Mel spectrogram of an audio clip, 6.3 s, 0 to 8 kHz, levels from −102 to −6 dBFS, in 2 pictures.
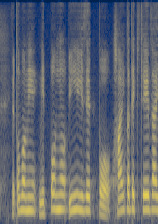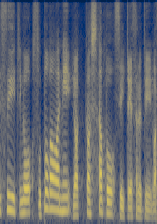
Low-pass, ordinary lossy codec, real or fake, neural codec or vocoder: none; none; fake; codec, 16 kHz, 0.5 kbps, FreqCodec, larger model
